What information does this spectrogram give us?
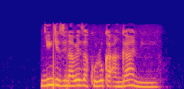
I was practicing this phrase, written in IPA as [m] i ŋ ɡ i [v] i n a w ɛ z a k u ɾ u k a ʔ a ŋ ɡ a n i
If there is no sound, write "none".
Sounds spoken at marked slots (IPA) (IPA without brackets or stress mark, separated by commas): ɲ, z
